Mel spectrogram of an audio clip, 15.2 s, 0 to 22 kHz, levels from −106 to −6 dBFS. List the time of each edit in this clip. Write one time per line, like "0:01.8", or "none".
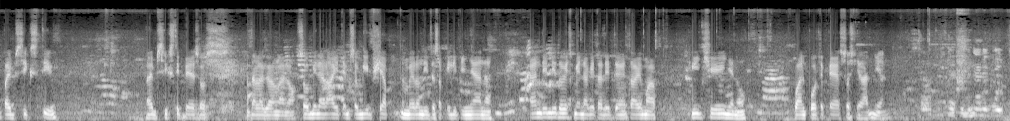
0:03.7
0:13.9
